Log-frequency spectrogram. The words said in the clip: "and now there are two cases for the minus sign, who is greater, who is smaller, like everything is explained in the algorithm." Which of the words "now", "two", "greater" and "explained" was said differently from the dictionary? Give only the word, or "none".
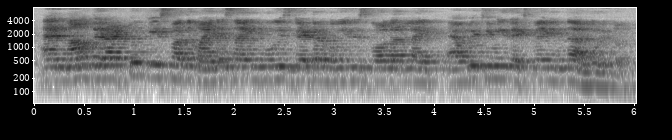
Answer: greater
